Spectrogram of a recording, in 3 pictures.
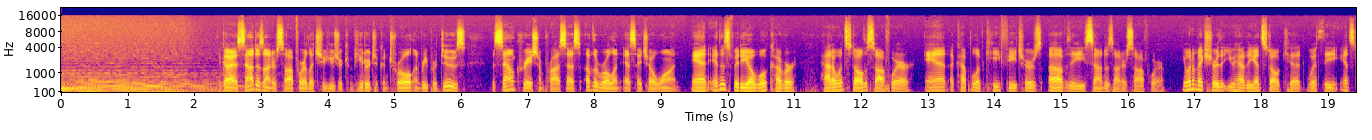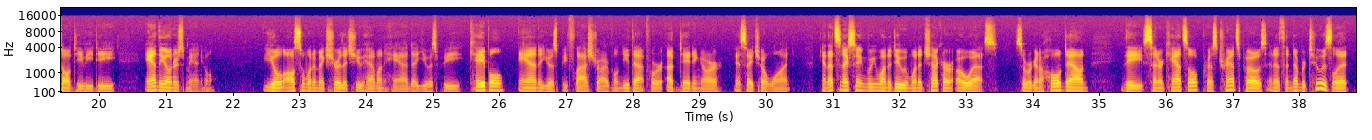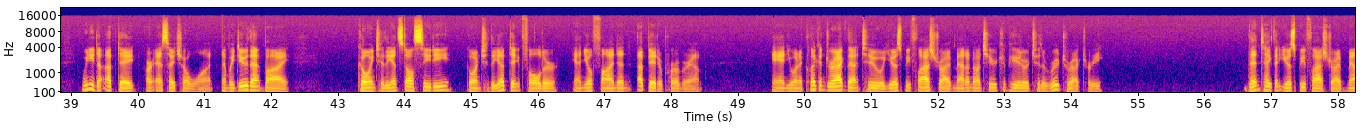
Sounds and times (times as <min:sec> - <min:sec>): Speech: 0:02.4 - 0:21.8, 0:22.5 - 0:34.8, 0:35.4 - 0:42.3, 0:43.3 - 0:48.5, 0:49.5 - 0:54.5, 0:56.6 - 0:58.2.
